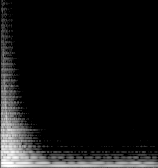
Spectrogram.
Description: Techno leads, hits and riffs

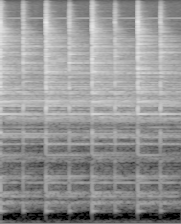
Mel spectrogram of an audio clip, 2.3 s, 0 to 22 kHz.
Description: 4-4 Ride Loop; Drum Tools; 4-4 Drum Loops; HiHat & Ride Loops

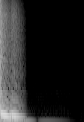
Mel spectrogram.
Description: Fusion Stix, Drum Machines

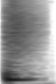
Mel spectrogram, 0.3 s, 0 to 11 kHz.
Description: LINN SNR, Linn 9000

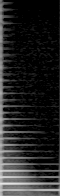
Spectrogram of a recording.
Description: SMA, synthesizer bass; VFX-SD

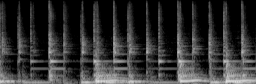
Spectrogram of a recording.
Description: INDIA L; Spectrasonics - Heart of Asia CD2

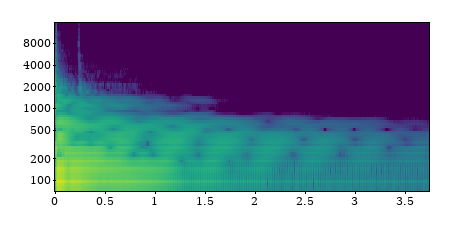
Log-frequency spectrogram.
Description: Upright Acoustic Bass, 1ST POSITION; Larry Seyer

